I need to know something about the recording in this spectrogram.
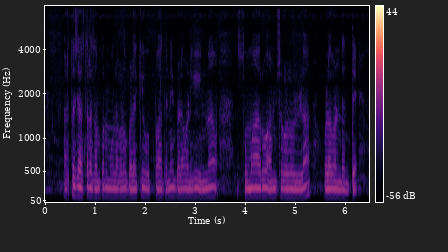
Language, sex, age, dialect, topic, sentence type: Kannada, male, 25-30, Central, banking, statement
